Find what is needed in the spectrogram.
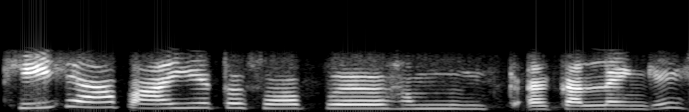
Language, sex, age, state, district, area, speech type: Hindi, female, 18-30, Madhya Pradesh, Seoni, urban, conversation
